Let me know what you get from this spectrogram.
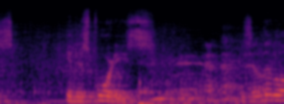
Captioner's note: laughter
